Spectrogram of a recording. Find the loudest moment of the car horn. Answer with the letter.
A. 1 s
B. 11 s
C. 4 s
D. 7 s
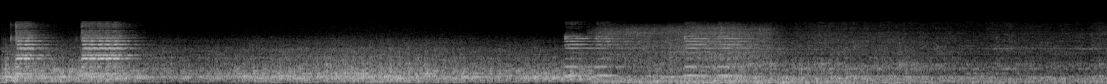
A.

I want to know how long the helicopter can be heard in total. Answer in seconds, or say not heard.
11 s.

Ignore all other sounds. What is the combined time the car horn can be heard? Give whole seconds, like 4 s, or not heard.
3 s.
